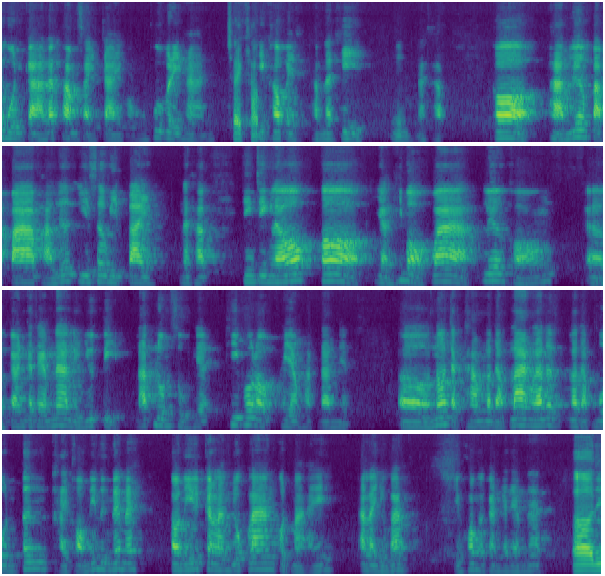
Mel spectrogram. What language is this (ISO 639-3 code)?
tha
